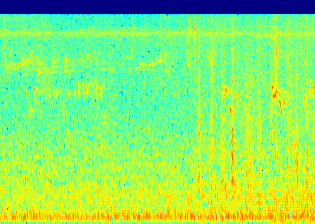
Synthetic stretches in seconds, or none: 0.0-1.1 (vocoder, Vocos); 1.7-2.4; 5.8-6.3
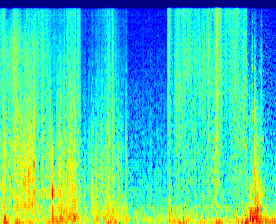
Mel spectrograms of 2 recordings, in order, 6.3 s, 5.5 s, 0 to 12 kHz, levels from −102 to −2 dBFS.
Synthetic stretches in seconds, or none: 0.0-4.6 (vocoder, BigVGAN v2)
